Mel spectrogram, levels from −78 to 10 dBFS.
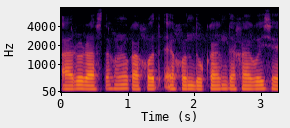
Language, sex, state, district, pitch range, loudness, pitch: Assamese, male, Assam, Sonitpur, 125-130 Hz, -18 LUFS, 130 Hz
